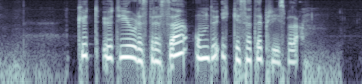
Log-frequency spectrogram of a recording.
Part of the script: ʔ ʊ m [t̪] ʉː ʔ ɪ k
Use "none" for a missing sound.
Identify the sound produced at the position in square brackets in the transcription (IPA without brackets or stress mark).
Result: d̪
